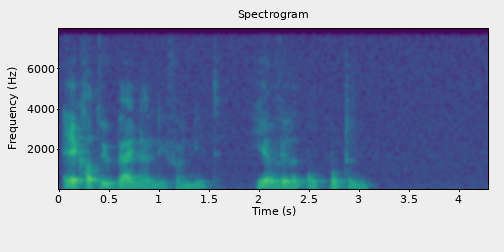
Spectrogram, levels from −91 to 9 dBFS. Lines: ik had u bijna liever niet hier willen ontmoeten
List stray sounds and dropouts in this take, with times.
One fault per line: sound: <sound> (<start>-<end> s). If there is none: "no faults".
no faults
